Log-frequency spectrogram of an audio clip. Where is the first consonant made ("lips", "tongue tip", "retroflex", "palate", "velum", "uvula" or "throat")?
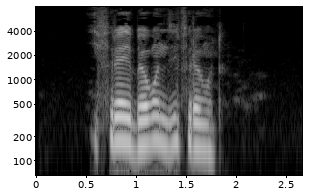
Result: lips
